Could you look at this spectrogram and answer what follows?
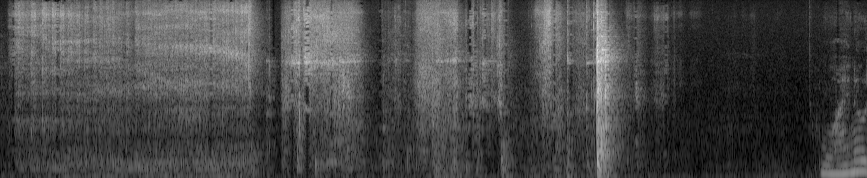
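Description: Cardboard is cut along a ruler in several scratchy, rasping strokes of uneven length, close and moderately loud, ending in a brief pause before a voice comes in at the very end.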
